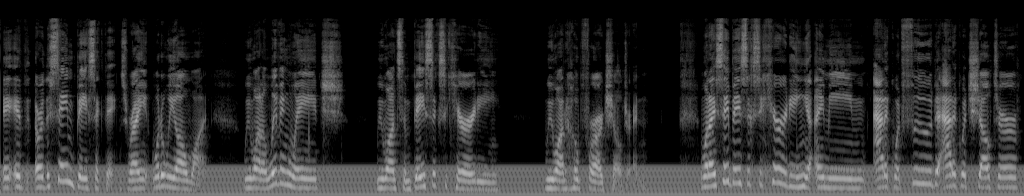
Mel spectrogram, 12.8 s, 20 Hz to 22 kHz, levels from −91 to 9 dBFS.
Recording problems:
electrical hum; noticeable; throughout; 60 Hz, 15 dB below the speech

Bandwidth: 14.5 kHz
